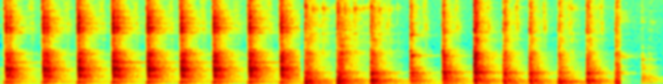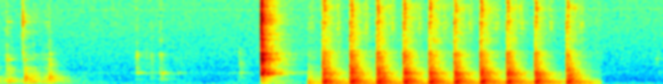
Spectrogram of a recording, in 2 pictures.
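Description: Hammer blows on the steel tubes of an engine cradle, fast and even at about three to four strikes a second, each ringing briefly, knocking the tubes into position before welding. The blows stop about six seconds in; a single sharp knock follows, then a second quick run of blows that stops shortly before the end.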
